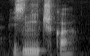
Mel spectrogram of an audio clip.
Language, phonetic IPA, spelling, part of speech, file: Belarusian, [ˈzʲnʲit͡ʂka], знічка, noun, Be-знічка.ogg
- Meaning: 1. shooting star, falling star 2. memorial candle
